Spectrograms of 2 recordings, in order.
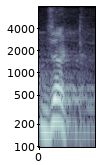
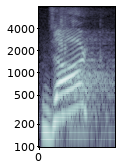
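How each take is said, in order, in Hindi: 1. यह वैसे कहा जाता है जैसे पंजाबी बोलने वाले कहते हैं। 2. यह वैसे कहा जाता है जैसे हिंदी बोलने वाले कहते हैं।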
